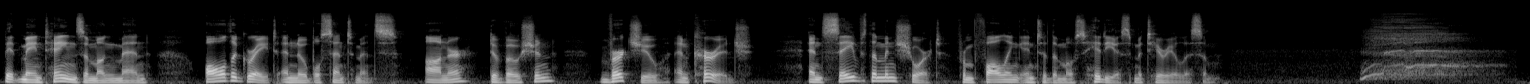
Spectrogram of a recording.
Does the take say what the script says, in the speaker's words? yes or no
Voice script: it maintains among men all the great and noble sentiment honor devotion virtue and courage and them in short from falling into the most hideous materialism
no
